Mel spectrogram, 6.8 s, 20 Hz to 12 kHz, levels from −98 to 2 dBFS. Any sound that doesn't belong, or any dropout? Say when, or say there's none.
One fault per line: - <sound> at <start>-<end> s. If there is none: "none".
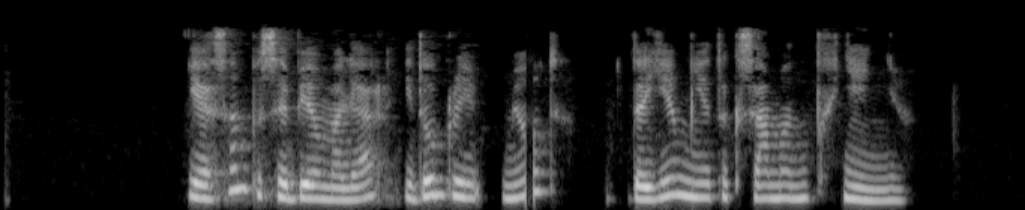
- dropout at 3.5-3.6 s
